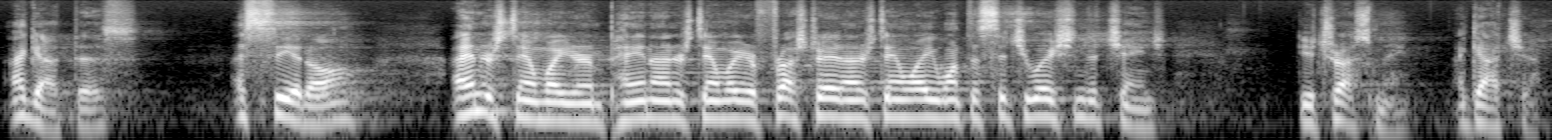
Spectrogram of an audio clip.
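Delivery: hushed, tender voice of comfort; reassuring God voice. Retold or imitated. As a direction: comfort them gently, as God. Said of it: "he's like".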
